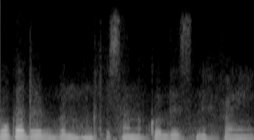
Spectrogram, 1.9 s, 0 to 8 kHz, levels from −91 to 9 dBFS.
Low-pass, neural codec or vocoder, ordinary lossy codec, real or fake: 7.2 kHz; codec, 16 kHz in and 24 kHz out, 0.9 kbps, LongCat-Audio-Codec, four codebook decoder; Opus, 32 kbps; fake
